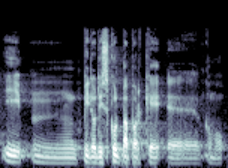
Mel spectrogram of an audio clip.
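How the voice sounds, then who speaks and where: A man's voice: deep voice, steady tone, unhurried, fairly bright tone. A man whose first language is not Spanish, speaking hesitantly as a panelist at an academic panel, with many fillers and restarts. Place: large conference hall. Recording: echoey hall.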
